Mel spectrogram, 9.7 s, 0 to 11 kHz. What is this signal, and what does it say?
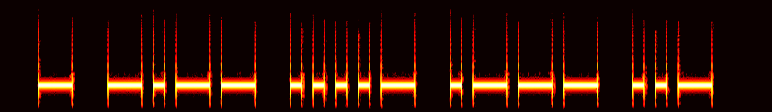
Morse code, heard as a keyed tone, about 8 wpm, 800 Hz. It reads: TY4JU
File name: LEZIONI / 8 YJ45 / 8 YJ4 8wpm 3246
